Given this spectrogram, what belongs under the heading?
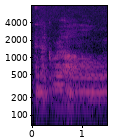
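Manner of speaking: deep, slow mock growl. Shown as a demonstration. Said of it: "What a growl is? That's a growl".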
